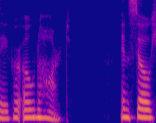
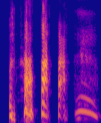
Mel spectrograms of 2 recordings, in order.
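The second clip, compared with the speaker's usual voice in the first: loud high villain laugh; gleeful cackle; 7 semitones higher, 12 dB louder than usual. A narrator's reading. Old rat cackling at the fight. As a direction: cackle with delight from the sidelines. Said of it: "Botticelli laughed from the sidelines".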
